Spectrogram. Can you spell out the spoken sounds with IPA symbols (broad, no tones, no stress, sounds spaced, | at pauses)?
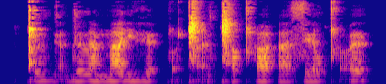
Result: ǃ u l ɡ a̰ d ʊ l a m a ɾʲ ə ɦ ɘ ʔ q ṵ ǁ a̰ l ǁ ə qʰ ə ʔ a s ɘ l qʰ ṵ ə̯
